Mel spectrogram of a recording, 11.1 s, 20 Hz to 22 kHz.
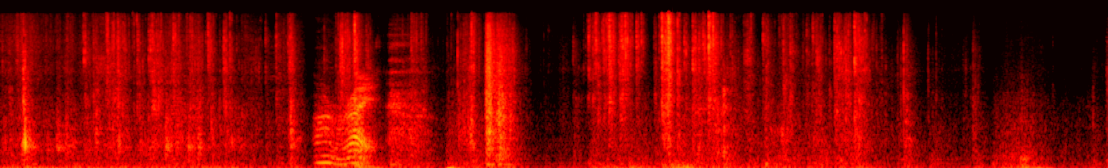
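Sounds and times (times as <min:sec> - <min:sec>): foil wrappers crinkling: 0:00.0 - 0:03.7, 0:04.5 - 0:09.4.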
